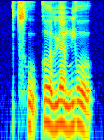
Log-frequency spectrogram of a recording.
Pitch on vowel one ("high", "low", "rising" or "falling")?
low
